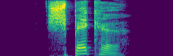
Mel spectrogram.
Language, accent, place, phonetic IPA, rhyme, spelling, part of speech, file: German, Germany, Berlin, [ˈʃpɛkə], -ɛkə, Specke, noun, De-Specke.ogg
- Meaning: nominative/accusative/genitive plural of Speck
